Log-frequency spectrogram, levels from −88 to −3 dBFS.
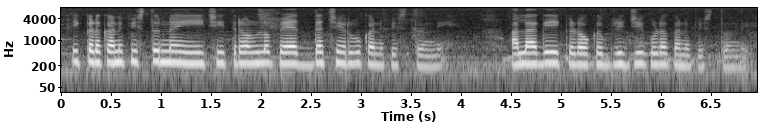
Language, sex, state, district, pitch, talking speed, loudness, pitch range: Telugu, female, Telangana, Mahabubabad, 230 Hz, 110 wpm, -17 LUFS, 215-240 Hz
